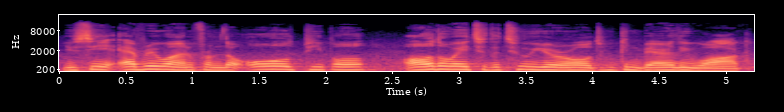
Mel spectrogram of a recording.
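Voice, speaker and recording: A young man with an American accent giving a personal testimony in an earnest, halting way with pauses. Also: fairly high pitch, steady tone, mellow, a little hiss or hum. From California, United States. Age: young adult. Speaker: university student interviewed as a pilgrim.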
